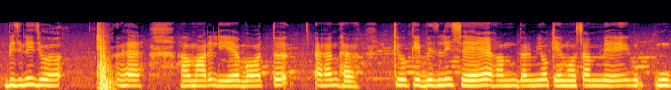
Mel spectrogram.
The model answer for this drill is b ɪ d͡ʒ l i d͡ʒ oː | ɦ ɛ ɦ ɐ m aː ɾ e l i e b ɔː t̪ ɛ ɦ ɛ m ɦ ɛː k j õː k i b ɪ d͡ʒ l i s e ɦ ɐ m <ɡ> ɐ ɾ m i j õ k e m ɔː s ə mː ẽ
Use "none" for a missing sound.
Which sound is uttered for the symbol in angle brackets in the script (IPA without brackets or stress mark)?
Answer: ɡ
